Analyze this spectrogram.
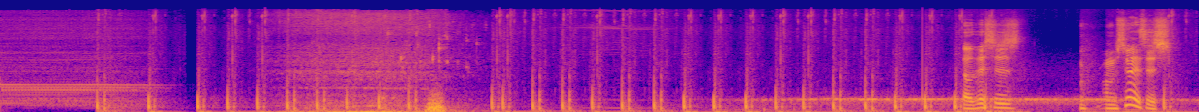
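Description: Footsteps tap quickly on a hard floor in an echoing space.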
